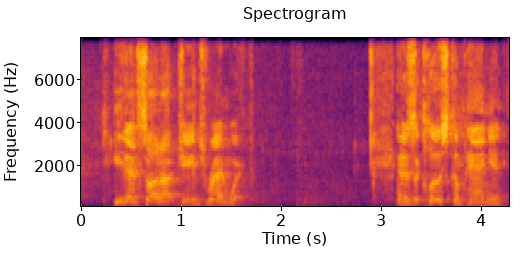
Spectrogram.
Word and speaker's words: Renwick: And I've heard it's pronounced Renwick, so I've been pronouncing it wrong for 2 weeks. It's Renwick.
